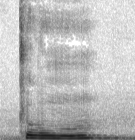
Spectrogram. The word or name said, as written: xum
